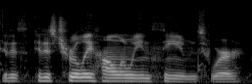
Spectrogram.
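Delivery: ordinary talk, nothing marked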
